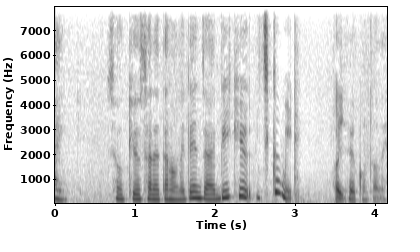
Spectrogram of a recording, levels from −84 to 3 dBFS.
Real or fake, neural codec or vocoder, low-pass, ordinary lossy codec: fake; codec, 16 kHz, 2 kbps, FunCodec, trained on Chinese and English, 25 frames a second; none; none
